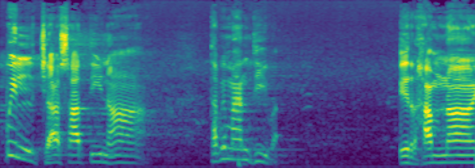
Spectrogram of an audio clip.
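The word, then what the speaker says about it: ارحمنا: jasadina tapi mandi Pak Irhamna ya arhamarahimin orang dulu bacanya irkamna ya arkamar Kimin loh mbah-mbah saya itu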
